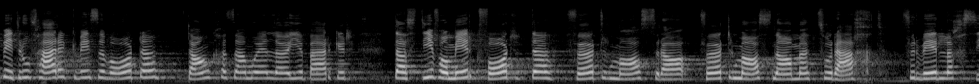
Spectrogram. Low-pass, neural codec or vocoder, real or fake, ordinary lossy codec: 14.4 kHz; none; real; none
